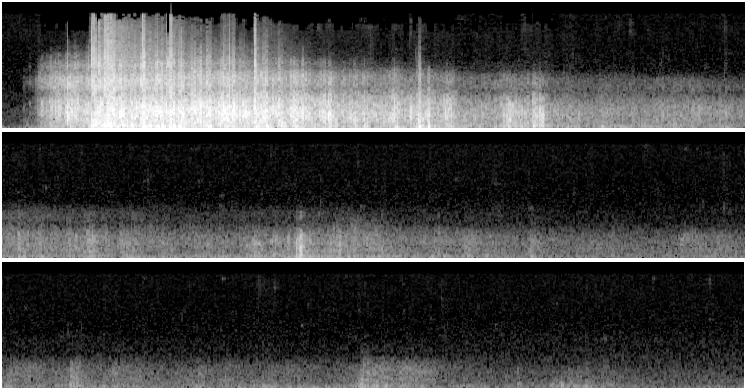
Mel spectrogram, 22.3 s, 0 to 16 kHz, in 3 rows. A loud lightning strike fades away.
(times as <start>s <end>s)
0.4s 5.5s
